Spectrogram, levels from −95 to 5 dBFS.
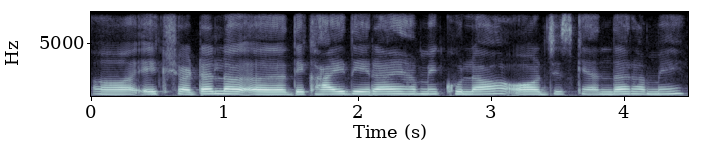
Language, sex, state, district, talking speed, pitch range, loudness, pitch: Hindi, female, Madhya Pradesh, Bhopal, 175 wpm, 215-225 Hz, -14 LUFS, 220 Hz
